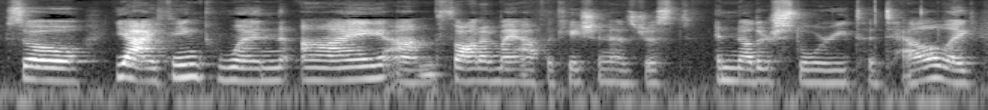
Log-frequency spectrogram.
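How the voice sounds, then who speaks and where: A woman's voice: fairly low pitch, little pitch movement, unhurried, fairly bright tone. A young woman co-hosting a podcast, chatting casually with lots of fillers. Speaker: podcast co-host. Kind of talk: casual chat. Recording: echoey room.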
